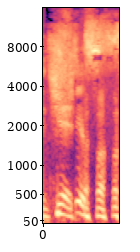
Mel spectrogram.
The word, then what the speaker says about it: Chiss: Isn't it pronounced chess? No, it's not pronounced chess. It's He's a chiss.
